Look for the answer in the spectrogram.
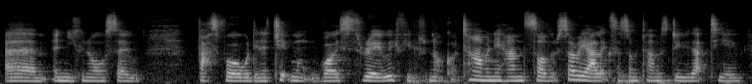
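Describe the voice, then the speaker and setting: A woman's voice: fairly low pitch, level tone, normal speed, few pauses, fairly bright tone, slight background noise. A woman reviewer in a casual, chatty and enthusiastic demonstration, rambling along as she explains. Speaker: app reviewer.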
